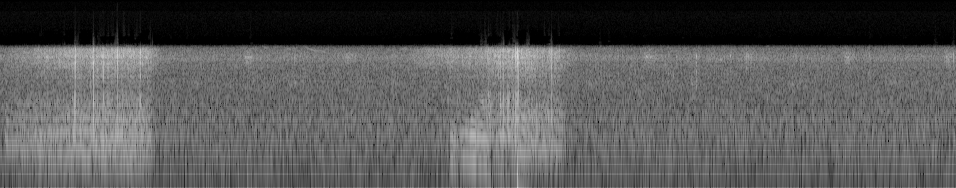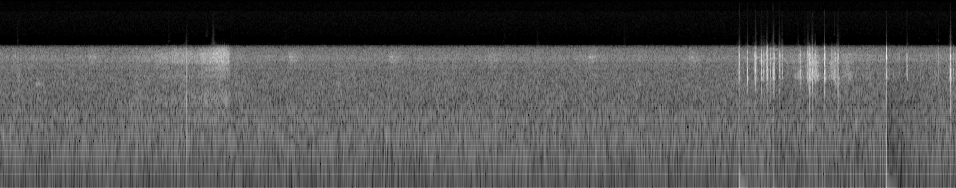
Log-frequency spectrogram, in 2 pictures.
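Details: A cat sleeping peacefully and snoring: soft rasping snores a few breaths apart, with quiet room noise and brief clicks near the end.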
